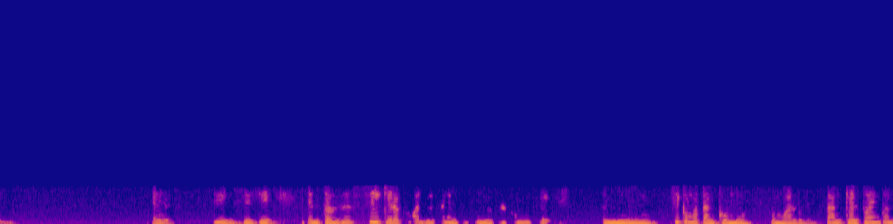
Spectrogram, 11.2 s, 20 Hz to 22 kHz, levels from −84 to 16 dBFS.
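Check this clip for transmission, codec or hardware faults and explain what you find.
Three kinds of fault are audible in this speech, carried over a narrowband mobile link whose 4 kHz ceiling and light codec texture are present throughout.

AMR rate drop, 1.96 to 4.42 s and again 10.72 to 11.16 s: the voice turns rough, buzzy and synthetic, with no gap and no change in bandwidth. This fits the network pushing AMR-NB down from 12.2 to about 4.75 kbps on a weak radio link, leaving too few bits to model the voice well.

Speech suppressed in double talk, 5.02 to 7.01 s: the talker's level sags and breaks up in patches, totalling roughly a second and a half and dipping by about 25 dB at worst. The likely cause is the echo canceller, confused by both parties speaking at once, turning down the near voice along with the echo.

Other side's voice leaking through, 7.85 to 7.9 s: a brief fragment of a second voice, about 20 dB below the talker, slips in. 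This is likely far-end loudspeaker sound that the echo canceller failed to strip from the microphone.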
